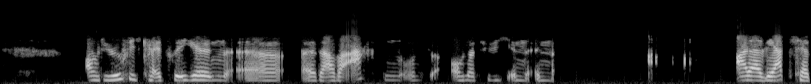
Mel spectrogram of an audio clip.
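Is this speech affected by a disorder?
Yes: stuttering; joined self-help relatively early, learned through self-help to handle stuttering openly; currently a fairly fluent phase, audible in recording; sometimes gets stuck, takes longer to speak, comes up more when speaking to groups, hardest in English online seminars; here repeated words, blocks.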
